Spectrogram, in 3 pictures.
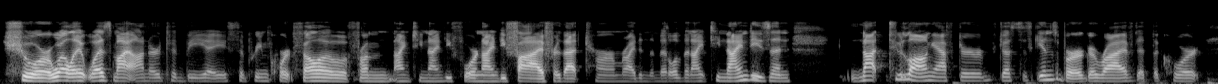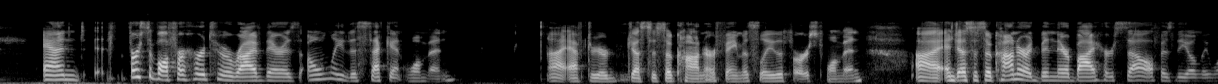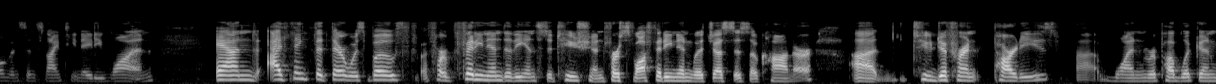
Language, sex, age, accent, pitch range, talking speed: English, female, 50-69, American, 150-185 Hz, 160 wpm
